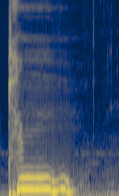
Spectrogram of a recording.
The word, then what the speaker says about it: Tam: What you do is you curl your tongue back and you tap the bottom of your tongue off of the roof of your mouth, and you make it really breathy.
